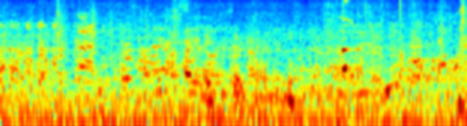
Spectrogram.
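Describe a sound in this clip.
Adults talk among themselves in a large indoor hall.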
